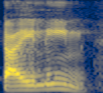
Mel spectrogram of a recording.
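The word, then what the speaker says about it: ptyalin: उसी लार में जब निकालेगी तो उसी लार में जो है एक टाइलिन, पी से शुरू होता है लेकिन टाइलिन नाम है, पी साइलेंट है, तो टाइलिन नामक एक एंजाइम पाया जाता है, या इसी को हम बोलते हैं सलाइवरी अमाइलेज।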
